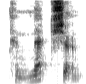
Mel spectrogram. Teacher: again, the stress is right before the T-I-O-N ending.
